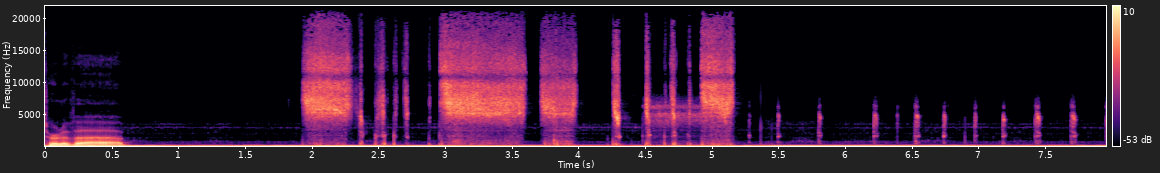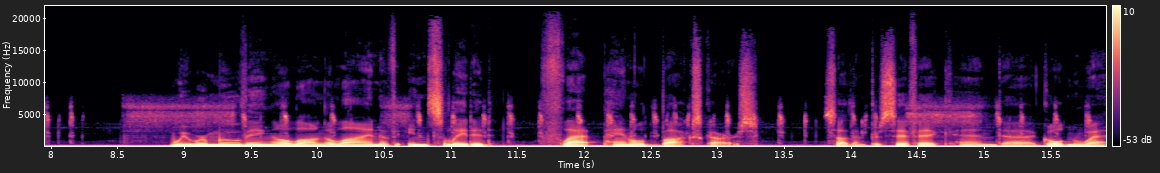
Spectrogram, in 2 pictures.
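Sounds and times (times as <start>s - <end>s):
speech: 0.0s - 0.7s, 1.9s - 2.2s, 8.9s - 15.9s
low constant hum: 0.0s - 15.9s
voice imitating hissing of a pressurized brake line: 2.0s - 5.2s.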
